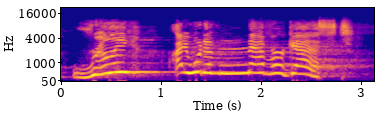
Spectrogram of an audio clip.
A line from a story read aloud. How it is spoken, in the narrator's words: Yes … exclaimed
